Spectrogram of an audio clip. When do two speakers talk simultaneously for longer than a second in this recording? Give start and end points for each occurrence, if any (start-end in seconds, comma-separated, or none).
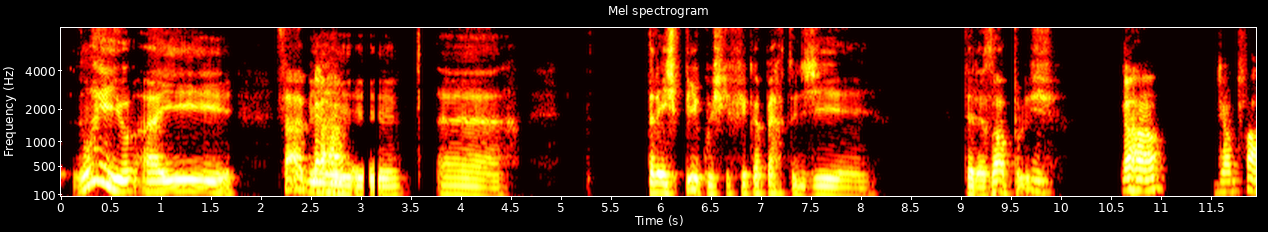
none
